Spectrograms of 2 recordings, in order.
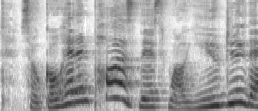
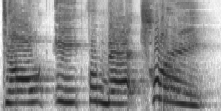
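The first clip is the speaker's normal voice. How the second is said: very loud, slow, forceful and emphatic delivery; 6 semitones higher, 9 dB louder than usual. Showing how to read a sentence ending in an exclamation mark, strong forceful command. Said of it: "you need to read it like this. ... that's a command. ... It's strong feelings".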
